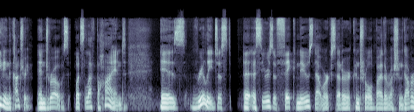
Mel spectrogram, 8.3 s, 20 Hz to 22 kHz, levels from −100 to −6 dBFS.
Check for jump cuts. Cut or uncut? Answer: uncut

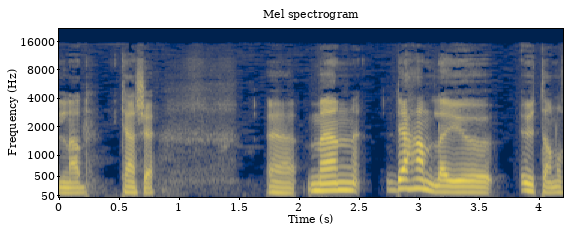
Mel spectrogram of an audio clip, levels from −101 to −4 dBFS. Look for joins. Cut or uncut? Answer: cut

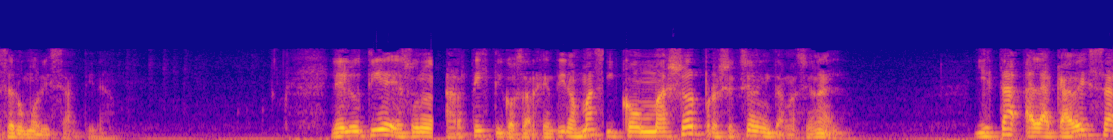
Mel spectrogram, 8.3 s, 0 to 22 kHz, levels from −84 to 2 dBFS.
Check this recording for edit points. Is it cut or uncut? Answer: cut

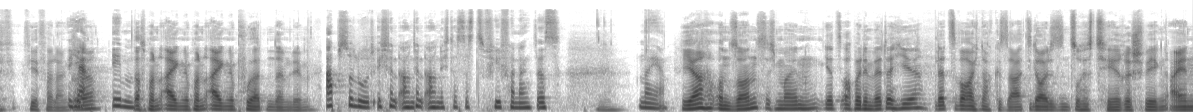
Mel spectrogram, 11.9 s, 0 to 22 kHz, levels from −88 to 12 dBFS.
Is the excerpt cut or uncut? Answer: cut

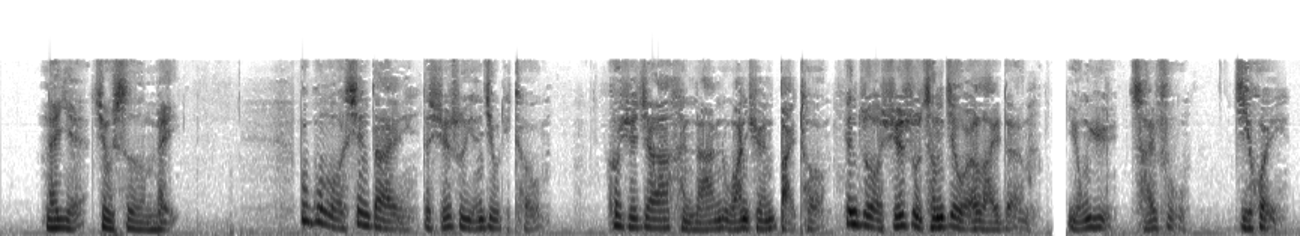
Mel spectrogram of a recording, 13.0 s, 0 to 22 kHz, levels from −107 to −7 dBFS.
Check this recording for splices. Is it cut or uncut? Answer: cut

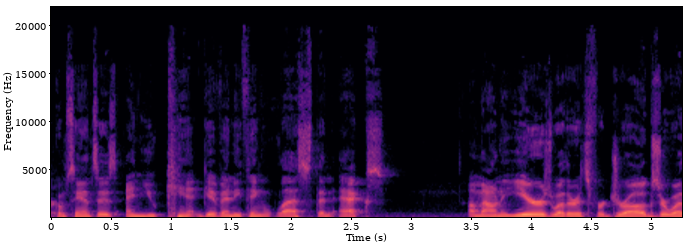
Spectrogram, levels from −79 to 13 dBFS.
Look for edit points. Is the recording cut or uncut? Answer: uncut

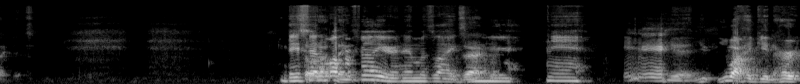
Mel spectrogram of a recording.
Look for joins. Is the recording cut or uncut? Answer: uncut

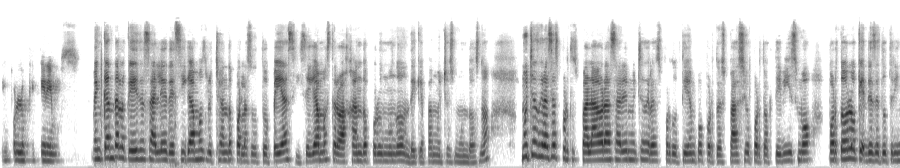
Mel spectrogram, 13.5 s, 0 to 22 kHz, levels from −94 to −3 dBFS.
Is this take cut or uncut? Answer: cut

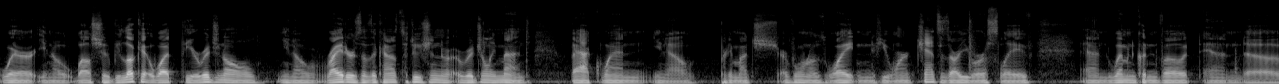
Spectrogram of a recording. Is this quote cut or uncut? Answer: uncut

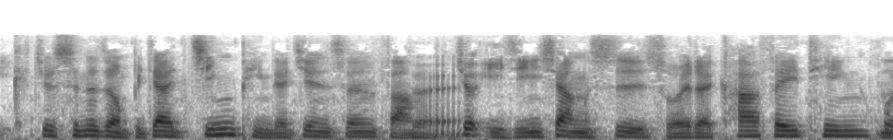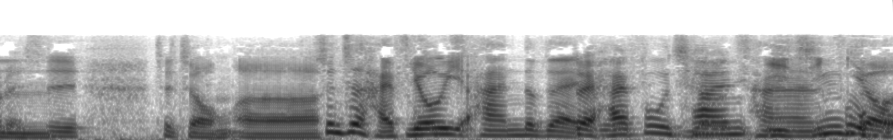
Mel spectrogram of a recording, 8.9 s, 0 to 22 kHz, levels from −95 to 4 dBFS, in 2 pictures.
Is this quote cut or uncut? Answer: uncut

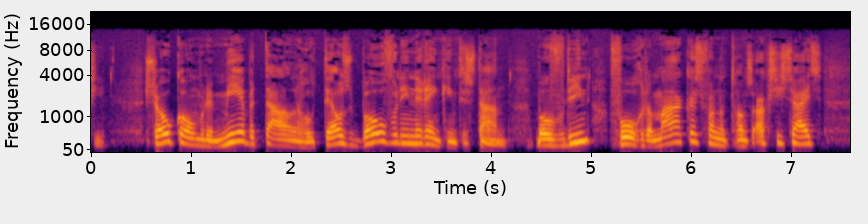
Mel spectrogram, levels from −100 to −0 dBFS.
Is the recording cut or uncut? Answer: uncut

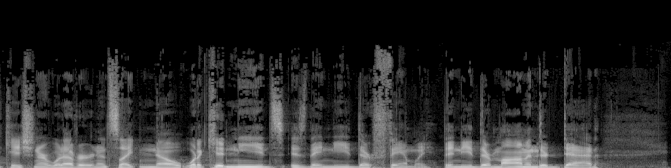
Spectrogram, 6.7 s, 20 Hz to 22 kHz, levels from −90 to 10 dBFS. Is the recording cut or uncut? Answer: cut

